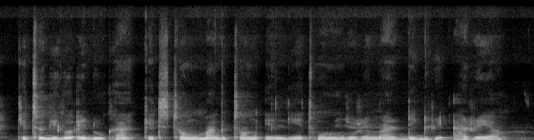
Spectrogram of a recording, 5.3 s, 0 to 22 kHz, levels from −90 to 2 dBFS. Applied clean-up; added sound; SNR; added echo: none; none; none; none.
